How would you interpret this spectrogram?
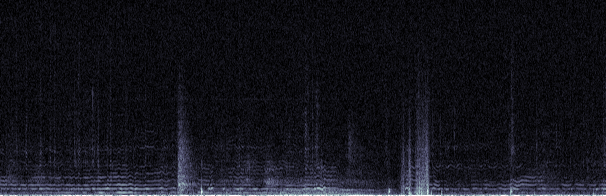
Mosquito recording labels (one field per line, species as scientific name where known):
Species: Anopheles arabiensis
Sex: female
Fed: unfed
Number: one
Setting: cup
